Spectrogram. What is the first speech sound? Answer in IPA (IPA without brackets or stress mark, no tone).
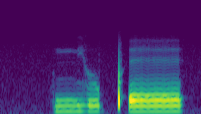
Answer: mʲ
